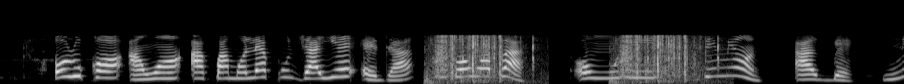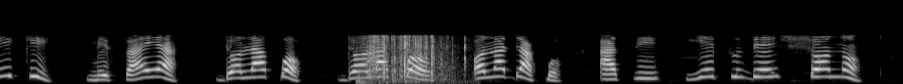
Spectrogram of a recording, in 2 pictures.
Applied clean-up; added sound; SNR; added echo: none; Crushing / Wood; 6 dB; none.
